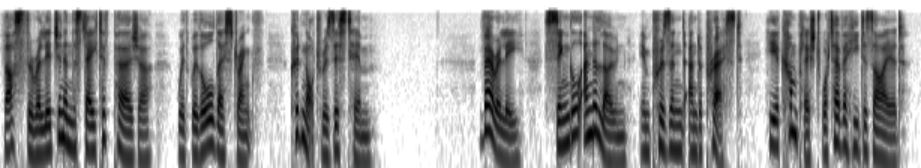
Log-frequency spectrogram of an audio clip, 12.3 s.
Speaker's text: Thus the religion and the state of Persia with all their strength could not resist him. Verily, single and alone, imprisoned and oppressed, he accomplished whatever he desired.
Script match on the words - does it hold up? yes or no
no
